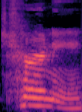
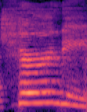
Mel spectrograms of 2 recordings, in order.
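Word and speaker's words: Czerny: Churnney. He's Polish. I saw some people here from Poland. Churnney. So yeah e r n y.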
